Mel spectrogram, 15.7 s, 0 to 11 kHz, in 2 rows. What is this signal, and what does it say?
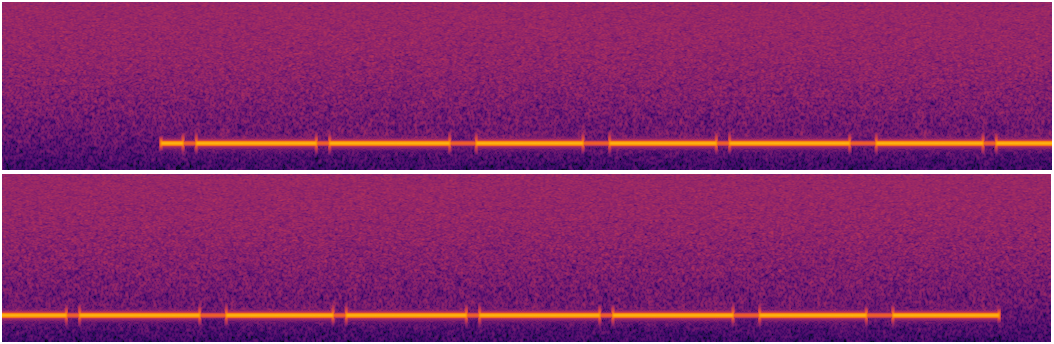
Radio time signal (DCF77), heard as a tone whose level steps once a second, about 540 Hz. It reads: 0 0 1 1 0 1 0 0 1 0 0 0 1 1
